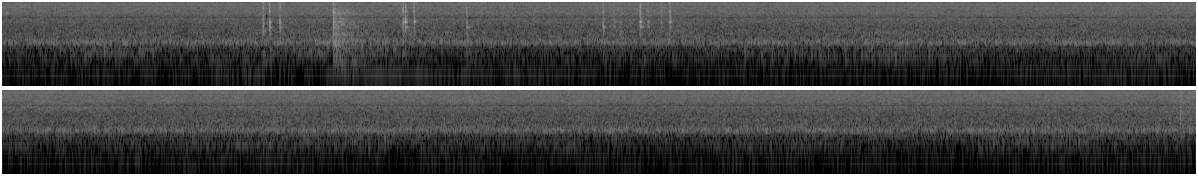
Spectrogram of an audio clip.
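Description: A steady mechanical hum with a few brief clicks near the start, and no animal voice.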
